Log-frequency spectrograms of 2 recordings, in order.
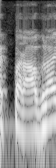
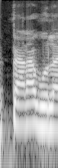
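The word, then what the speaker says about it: parabola: ठीक है, पराबोला ही पढ़ते हैं, पैराबोला ही पढ़ते हैं। पराबोला और पैराबोला दो इसकी प्रोनाउंसिएशन है।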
